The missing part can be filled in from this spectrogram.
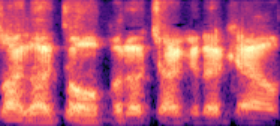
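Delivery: put-on full Russian accent. Retelling him walking into a bank to open an account, as Nikita Koloff in a Russian accent. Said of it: "in the full Russian accent he goes".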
